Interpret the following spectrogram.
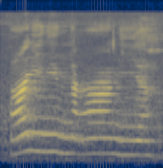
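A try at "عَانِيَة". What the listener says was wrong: Nah inti di situ bukan Ain. Aniyah. Soalnya nanti akan beda maknanya.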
